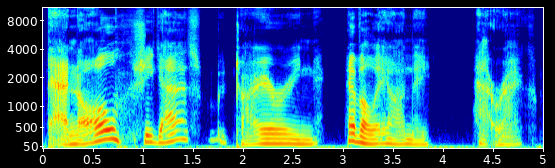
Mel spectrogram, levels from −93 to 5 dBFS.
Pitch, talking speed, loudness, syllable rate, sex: 125 Hz, 110 wpm, -20 LUFS, 3.9 syllables/s, male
